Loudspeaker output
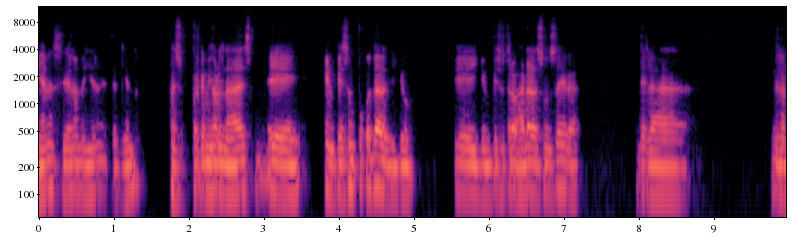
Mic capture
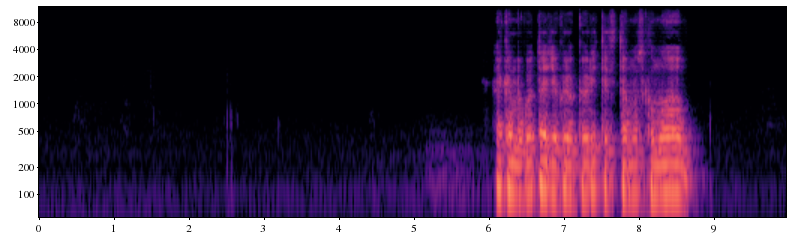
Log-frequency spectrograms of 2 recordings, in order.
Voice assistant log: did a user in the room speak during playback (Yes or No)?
Yes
